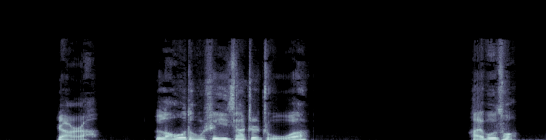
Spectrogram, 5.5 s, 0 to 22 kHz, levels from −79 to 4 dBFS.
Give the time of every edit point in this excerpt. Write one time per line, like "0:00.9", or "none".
none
